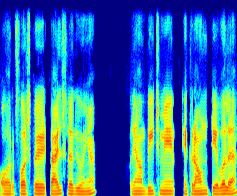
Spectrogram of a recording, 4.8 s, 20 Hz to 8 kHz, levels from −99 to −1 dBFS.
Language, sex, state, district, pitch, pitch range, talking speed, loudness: Hindi, male, Chhattisgarh, Rajnandgaon, 125 Hz, 120-130 Hz, 190 wpm, -19 LUFS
